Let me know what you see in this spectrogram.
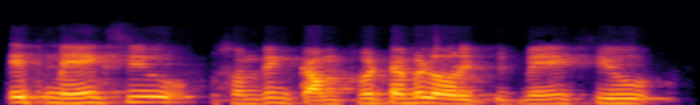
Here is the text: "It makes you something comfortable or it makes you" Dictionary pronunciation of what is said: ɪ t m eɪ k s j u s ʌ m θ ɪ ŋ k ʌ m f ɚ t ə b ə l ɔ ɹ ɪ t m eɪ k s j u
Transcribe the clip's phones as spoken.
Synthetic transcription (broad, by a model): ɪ t m eɪ k s j u s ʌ m t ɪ ŋ k ʌ m f ɚ t ə b ə l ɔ ɹ ɪ t m eɪ k s j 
